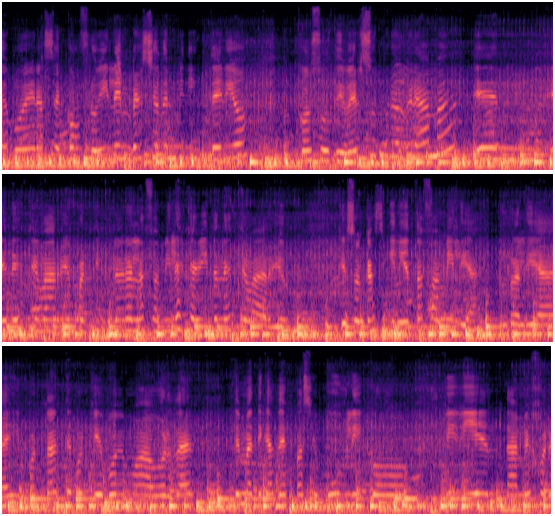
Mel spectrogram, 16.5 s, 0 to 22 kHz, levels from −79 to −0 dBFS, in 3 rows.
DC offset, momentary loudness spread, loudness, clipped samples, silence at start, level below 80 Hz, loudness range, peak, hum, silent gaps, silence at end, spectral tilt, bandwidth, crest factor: under 0.1%; 3 LU; -16 LUFS; under 0.1%; 0 s; -34 dBFS; 1 LU; -2 dBFS; none; none; 0 s; -6.5 dB/octave; 18 kHz; 14 dB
